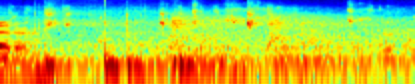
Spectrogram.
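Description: A basketball bouncing on a hardwood court over the steady murmur of an arena crowd, with a few short, sharp court sounds scattered through.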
